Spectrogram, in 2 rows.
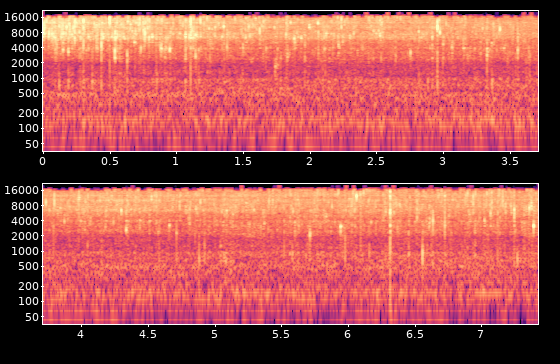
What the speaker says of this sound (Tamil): இப்போ வந்து நறுக்கின 4 பெரிய வெங்காயத்தை சேர்த்திக்கலாம்.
